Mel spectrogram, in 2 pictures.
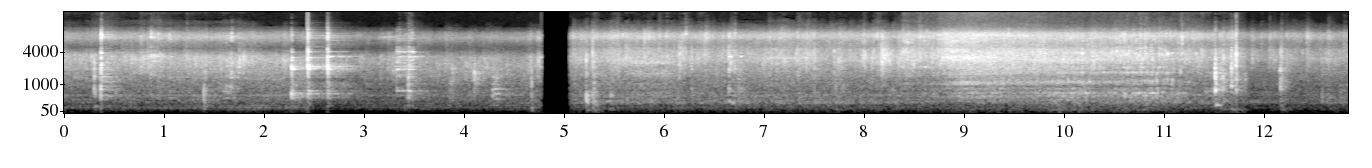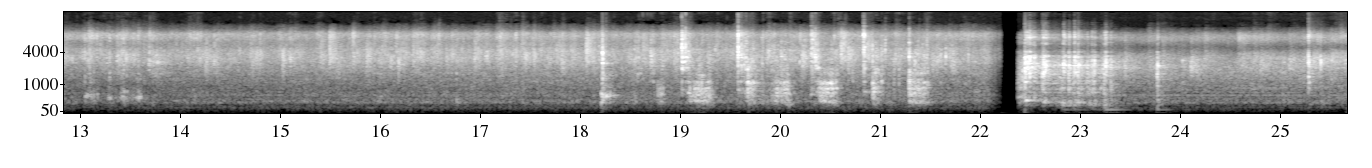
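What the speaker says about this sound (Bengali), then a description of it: "কষিয়ে দিলাম, লাস্টে ঘি দিয়ে নামিয়ে দেবো।" Spices sauté in a kadai with a continuous crackling sizzle and frequent spatula scrapes and clinks, close and busy, briefly cutting out twice.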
